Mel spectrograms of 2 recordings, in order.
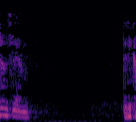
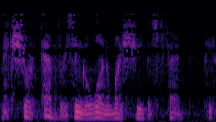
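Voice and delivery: gentle commission; 6 semitones lower, 7 dB quieter than usual. Acted. Jesus's final commission.

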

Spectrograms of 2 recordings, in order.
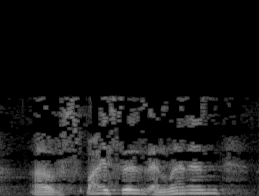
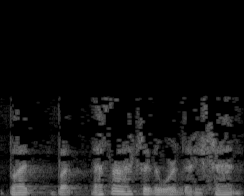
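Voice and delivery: ordinary talk, nothing marked

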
